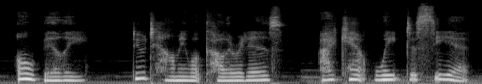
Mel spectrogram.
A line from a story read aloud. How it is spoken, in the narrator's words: Maida begged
